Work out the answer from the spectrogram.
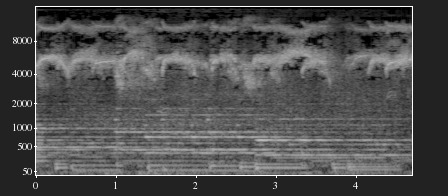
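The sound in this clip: Common swifts call in repeated shrill, high-pitched screeching trills, fairly faint, over a low steady tonal background.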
